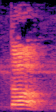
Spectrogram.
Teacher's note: जैसे आप लोग उच्चारण करके खुद से देख सकते हैं कि जब हम त का उच्चारण करें और हम सोचे कि मेरा जीभ जो है दांत में न सटे, ऐसा हो नहीं सकता है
